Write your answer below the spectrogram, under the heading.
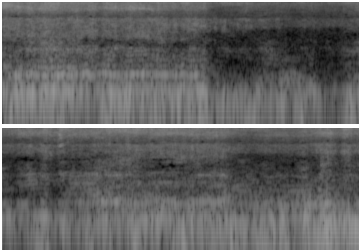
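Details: Worker honey bees in nonstop traffic at a feral colony: a dense, steady droning hum with strong bands around the low-middle range, dipping slightly in the middle seconds before swelling again; no other clear sounds.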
